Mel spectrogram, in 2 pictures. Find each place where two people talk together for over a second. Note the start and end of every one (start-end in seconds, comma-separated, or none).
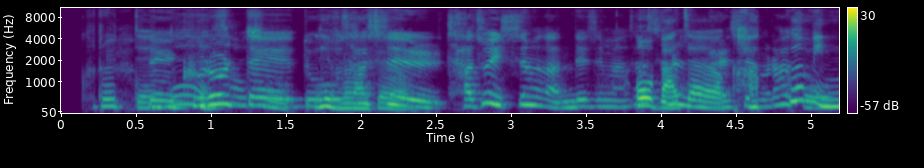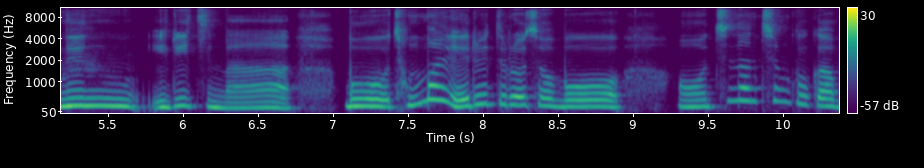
0.6-2.4, 3.8-5.2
